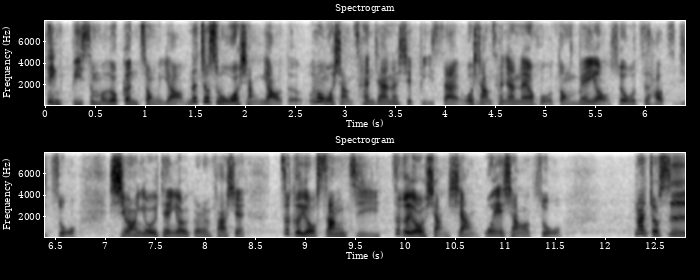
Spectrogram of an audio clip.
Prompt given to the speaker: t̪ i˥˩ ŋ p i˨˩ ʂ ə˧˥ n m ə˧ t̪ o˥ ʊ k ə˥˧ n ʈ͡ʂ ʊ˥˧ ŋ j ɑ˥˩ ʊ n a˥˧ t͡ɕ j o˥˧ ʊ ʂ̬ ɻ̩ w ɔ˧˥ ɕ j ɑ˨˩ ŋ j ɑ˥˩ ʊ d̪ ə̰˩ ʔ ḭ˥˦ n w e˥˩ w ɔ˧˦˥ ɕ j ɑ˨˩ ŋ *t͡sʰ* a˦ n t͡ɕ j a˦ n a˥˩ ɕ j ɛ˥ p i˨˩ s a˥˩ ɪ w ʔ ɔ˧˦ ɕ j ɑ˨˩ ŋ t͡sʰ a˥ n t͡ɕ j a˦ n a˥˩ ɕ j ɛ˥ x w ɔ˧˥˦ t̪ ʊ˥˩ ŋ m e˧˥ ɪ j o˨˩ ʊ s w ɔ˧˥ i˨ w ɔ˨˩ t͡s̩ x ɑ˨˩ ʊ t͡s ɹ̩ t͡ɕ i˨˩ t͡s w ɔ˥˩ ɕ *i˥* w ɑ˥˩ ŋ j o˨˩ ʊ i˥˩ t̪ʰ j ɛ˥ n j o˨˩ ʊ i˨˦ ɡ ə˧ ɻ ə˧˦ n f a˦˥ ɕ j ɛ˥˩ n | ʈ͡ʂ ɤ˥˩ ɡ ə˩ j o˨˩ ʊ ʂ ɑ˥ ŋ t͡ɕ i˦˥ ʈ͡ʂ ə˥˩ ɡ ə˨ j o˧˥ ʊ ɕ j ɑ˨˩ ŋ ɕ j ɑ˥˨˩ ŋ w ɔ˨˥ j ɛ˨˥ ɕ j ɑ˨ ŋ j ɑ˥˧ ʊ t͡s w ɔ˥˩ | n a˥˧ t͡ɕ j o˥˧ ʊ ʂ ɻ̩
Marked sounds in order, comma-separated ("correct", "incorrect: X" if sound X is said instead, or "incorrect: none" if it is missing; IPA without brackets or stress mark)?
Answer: correct, correct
